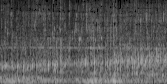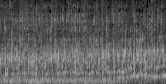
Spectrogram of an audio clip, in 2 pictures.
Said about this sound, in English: I reached for the bottle of tequila and poured myself a healthy glass.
